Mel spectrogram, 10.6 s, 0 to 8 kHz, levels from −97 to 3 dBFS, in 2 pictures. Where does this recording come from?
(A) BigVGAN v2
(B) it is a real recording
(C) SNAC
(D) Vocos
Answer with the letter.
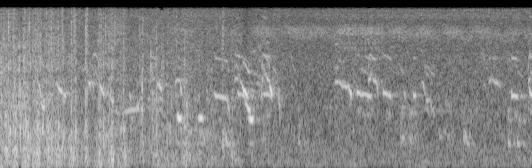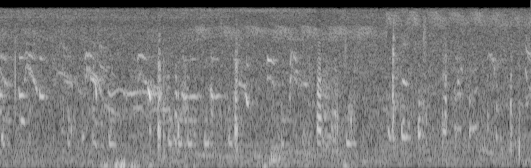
B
